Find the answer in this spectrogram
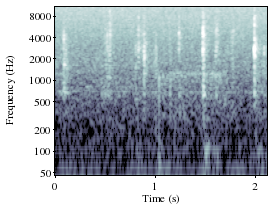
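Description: Faint computer keyboard keystrokes: a handful of light, irregularly spaced key taps against near silence.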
